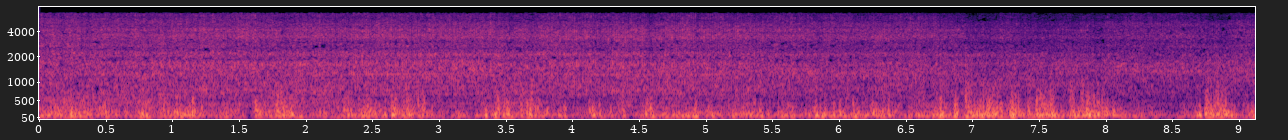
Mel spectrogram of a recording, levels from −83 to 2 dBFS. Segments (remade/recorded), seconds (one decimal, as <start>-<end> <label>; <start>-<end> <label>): 0.0-9.1 recorded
